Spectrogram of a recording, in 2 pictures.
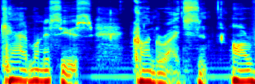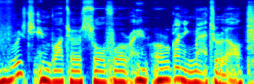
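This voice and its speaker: A man at medium pitch and a fairly slow pace, ordinary pitch variation, with noticeable background noise. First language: not English. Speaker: hobbyist video creator on meteorites. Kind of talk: educational tutorial. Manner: halting with many fillers.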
